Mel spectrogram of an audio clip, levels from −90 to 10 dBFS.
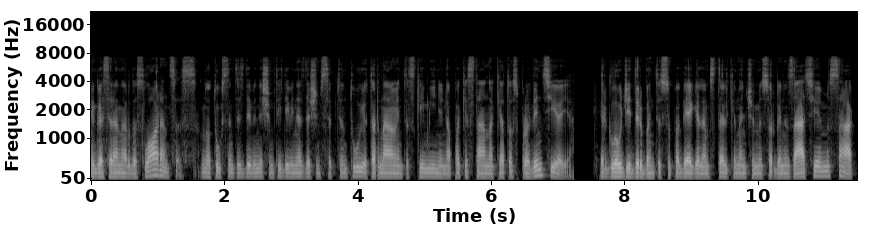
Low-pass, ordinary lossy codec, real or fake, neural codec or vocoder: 7.2 kHz; Opus, 64 kbps; real; none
